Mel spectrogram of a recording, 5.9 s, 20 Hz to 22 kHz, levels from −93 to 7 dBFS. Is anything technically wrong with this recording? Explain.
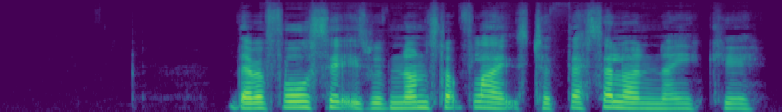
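No, nothing technically wrong turns up in this speech recording; it all sounds just as it should.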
